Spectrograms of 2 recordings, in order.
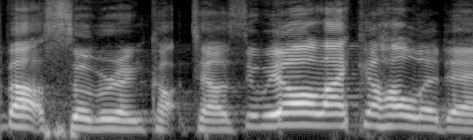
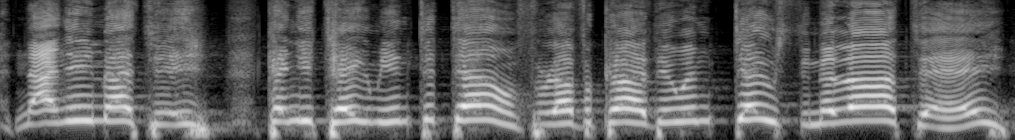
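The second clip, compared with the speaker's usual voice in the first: put-on child's voice; 8 semitones higher, 3 dB louder than usual. Jude Law's kids calling for their nanny, in a higher child voice. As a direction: play a small child looking up at the nanny. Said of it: "his kids would look up at me like this".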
